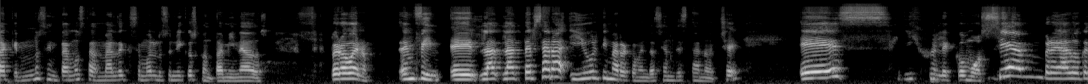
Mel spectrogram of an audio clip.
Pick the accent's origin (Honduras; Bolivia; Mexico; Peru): Mexico; now in United States; Yo, como extranjera, nosotros como mexicanos vemos a Estados Unidos de cierta manera que ellos mismos no se ven.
